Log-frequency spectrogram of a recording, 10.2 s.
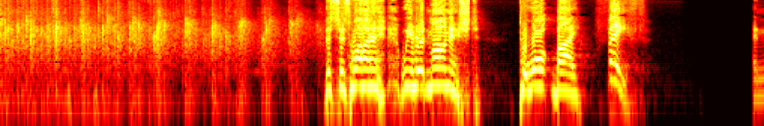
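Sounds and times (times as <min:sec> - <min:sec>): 
congregation clapping hands during a church worship service: 0:00.0 - 0:05.2
speech: 0:04.3 - 0:06.3, 0:07.0 - 0:08.5.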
